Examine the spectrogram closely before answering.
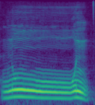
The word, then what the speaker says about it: ن: وضح الكاف كحرف مفرد وضح النون كحرف مفرد وينطق هكذا نون ليه بقول كده على عشان احنا اخدنا لو تفتكر اول سوره القلم نون والقلم وما يسترون جميل مستعد للسفر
